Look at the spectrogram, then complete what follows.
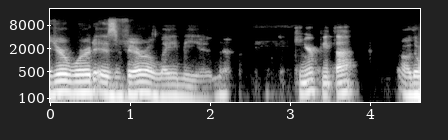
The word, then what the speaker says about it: Verulamian: The only pronunciation is Verulamian.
